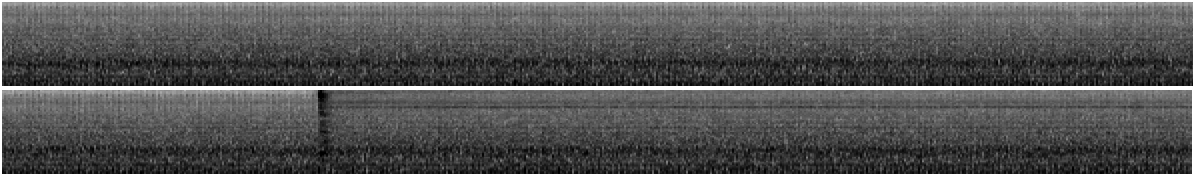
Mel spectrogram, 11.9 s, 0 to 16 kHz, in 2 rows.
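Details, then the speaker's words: 2003 Stewart & Stevenson M1078 military truck diesel at cold start idle: deep steady low rumble, idle speed adjusting itself slightly as it warms; normal cold diesel idle. "You can hear the idle adjusting itself somewhat here."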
